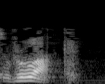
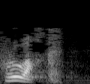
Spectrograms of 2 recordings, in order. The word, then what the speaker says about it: ruach: When you say ruach in Hebrew, as you say the word is, the pronunciation of the word is what it means.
